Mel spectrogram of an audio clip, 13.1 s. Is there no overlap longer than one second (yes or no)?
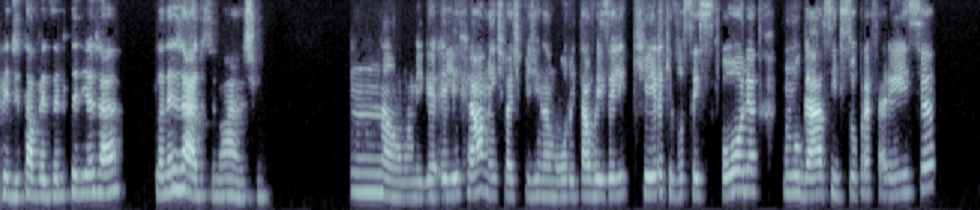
yes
